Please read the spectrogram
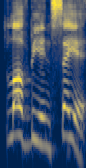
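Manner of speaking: hint of a man barking an order; mock yell. Retelling Terry yelling at Edie, mild mock yell. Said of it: "yelling, like".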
